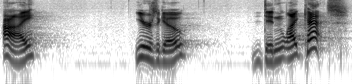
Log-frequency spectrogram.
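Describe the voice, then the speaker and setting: A man delivers a conversational sermon, animated and storytelling, slipping into quoted voices. His voice sits high and sounds bright and forward. The sound carries the long echo of a church sanctuary. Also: drawn-out words. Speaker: pastor. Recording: echoey church hall.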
